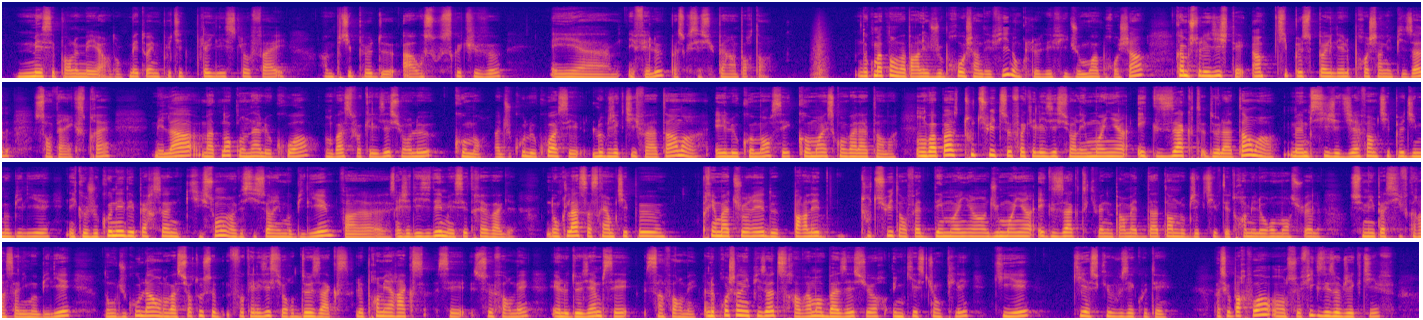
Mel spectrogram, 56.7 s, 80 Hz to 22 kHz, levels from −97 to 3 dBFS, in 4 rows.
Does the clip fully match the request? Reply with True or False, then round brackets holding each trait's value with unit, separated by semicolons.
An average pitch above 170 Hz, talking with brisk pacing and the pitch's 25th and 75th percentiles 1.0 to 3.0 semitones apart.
True (185 Hz; 230 wpm; 2.6 semitones)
